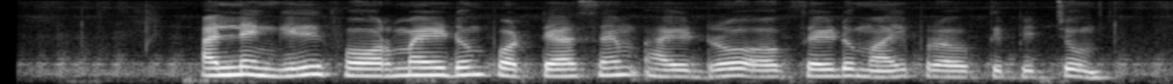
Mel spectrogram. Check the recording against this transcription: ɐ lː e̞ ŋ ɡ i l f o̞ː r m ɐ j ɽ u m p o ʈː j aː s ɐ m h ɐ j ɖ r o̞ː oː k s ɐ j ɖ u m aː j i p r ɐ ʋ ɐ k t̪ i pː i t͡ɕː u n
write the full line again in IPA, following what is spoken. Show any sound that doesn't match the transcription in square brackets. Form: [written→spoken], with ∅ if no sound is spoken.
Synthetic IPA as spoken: ɐ lː e̞ ŋ ɡ i l f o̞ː r m ɐ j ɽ u m p o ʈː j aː s ɐ m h ɐ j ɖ r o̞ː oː k s ɐ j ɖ u m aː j i p r ɐ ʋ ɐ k t̪ i pː i t͡ɕː u [n→m]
